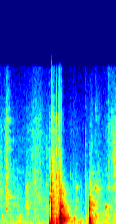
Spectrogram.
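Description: Tableware handled on a table: a short cluster of clinks and knocks about a second in, and another knock near the end.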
